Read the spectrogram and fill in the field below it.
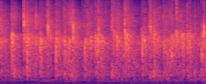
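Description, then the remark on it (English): An audience claps in a dense, steady patter of overlapping hand claps, moderately loud and continuous throughout, with no voices standing out. “But that, some of you are not clapping.”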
